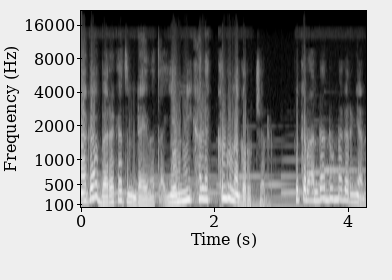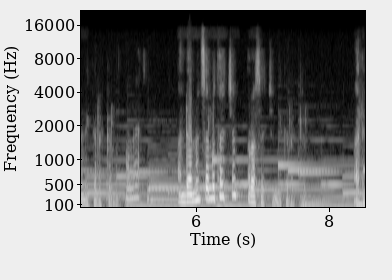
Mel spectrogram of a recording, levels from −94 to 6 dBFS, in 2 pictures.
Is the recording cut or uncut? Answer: uncut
